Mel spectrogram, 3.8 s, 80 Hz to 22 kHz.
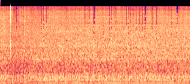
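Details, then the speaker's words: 1989 Crest (Fedders) 5000 BTU Carry Cool on low fan after a few minutes on high cool, R22 full charge, about 132 watts: steady even low hum with soft airflow hiss, no rattles; unit healthy. "132 on low fan. My low fan motor used more than I thought it would. That's about right though."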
